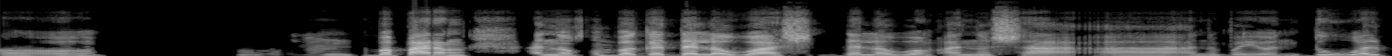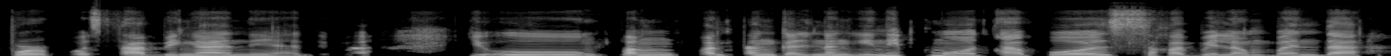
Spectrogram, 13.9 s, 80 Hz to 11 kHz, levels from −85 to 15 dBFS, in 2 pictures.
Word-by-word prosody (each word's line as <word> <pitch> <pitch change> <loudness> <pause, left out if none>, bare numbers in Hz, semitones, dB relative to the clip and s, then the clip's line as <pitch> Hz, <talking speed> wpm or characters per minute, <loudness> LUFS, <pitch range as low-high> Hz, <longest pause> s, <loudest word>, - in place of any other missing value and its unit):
Oo. 75 - -6 1.1
Mm, 190 0 -10
'di - - -24
ba 250 - +6
parang 275 0 +8 0.3
ano 230 +2 +1
kumbaga 225 -1 +3
2 210 -2 +6
sh 195 - +3
2 195 +1 -2
ano 180 0 -2
siya, 150 -4 +3
ah, 160 -1 -3
ano 175 +1 -9
ba 165 - -14
yun 160 -1 -7
dual 220 0 -1
purpose 190 -3 -4
sabi 175 +1 -1
nga 165 -1 +2
nila 170 +1 -9
'di - - -30
ba, 410 - -7 0.5
yuong 200 -1 -4
pang 180 0 -1
pantanggal 185 0 -3
ng 175 -1 -3
inip 260 +8 -4
mo, 225 -4 -3
tapos 205 -2 -2
sa 215 - -5
kabilang 180 -1 -4
banda 215 -3 -2
195 Hz, 140 wpm, -22 LUFS, 175-215 Hz, 1.1 s, parang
